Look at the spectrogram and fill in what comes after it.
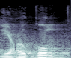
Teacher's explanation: کاف کو باریک میم ساکن کا اظہار ہے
